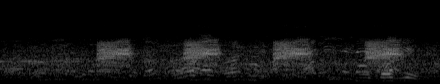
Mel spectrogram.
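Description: A crow cawing four times, harsh calls roughly a second apart, over faint distant voices.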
